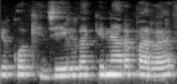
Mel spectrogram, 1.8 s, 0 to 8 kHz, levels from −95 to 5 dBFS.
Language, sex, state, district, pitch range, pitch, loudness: Garhwali, female, Uttarakhand, Uttarkashi, 220-240 Hz, 235 Hz, -13 LUFS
